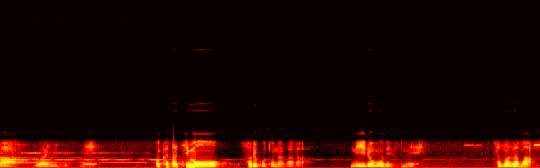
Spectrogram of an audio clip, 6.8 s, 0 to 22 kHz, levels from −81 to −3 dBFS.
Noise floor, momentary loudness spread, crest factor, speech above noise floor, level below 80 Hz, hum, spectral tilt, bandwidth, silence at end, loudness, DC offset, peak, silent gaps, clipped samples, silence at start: -50 dBFS; 21 LU; 20 dB; 27 dB; -56 dBFS; none; -8 dB/octave; 4.9 kHz; 0 s; -24 LUFS; under 0.1%; -6 dBFS; none; under 0.1%; 0 s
